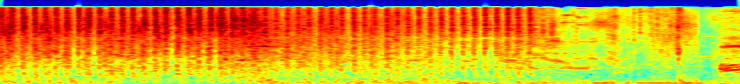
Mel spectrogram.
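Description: An explosion roars loudly.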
